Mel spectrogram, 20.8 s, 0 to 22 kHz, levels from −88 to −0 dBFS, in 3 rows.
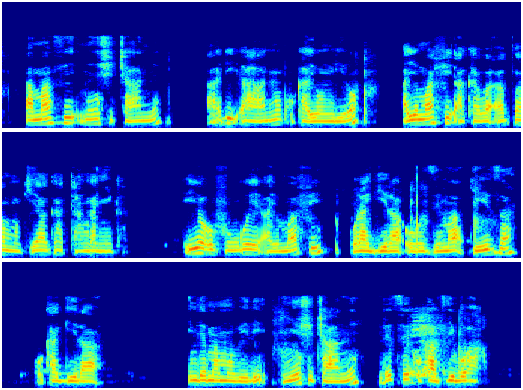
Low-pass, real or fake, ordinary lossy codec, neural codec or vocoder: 7.2 kHz; real; AAC, 32 kbps; none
